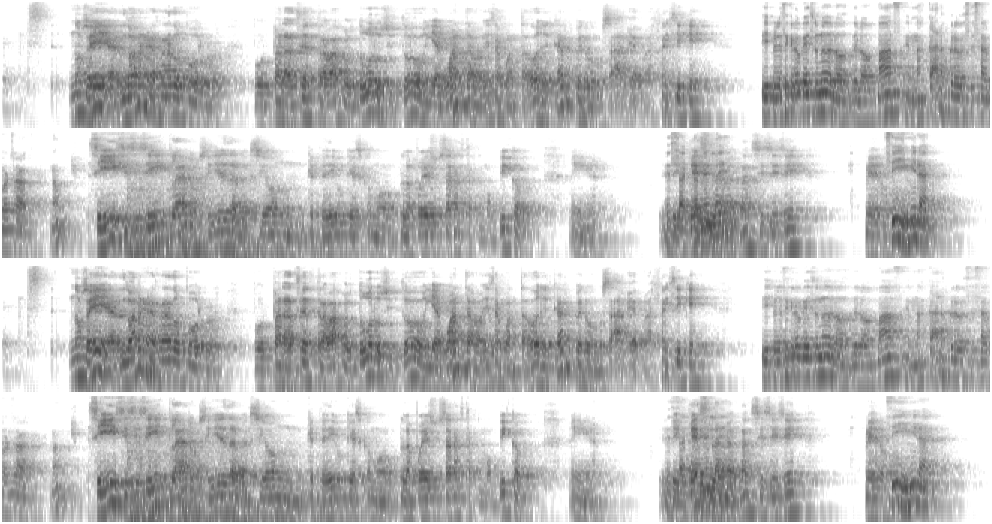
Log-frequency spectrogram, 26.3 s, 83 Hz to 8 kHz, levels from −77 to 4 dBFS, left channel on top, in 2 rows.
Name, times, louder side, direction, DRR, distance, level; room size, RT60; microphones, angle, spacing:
voice 1, 0.9-2.9 3.4-9.3 14.3-20.1 20.4-21.1 21.9-23.8 24.7-25.1, right 1 dB, 40° right, 1 dB, 1.8 m, -30 dB
voice 2, 10.1-13.5 13.8-14.0 22.0-22.9 25.0-25.5, left 2 dB, 75° left, 5 dB, 1.2 m, -30 dB
sound 1, 14.8-19.3, right 1 dB, 75° right, 1.2 m, -41 dB
11.5 x 5.8 x 7.7 m, 1.1 s
head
